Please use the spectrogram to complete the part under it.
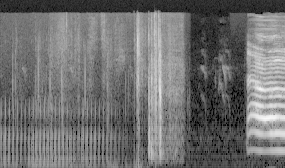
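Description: A cat laps from a bowl.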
